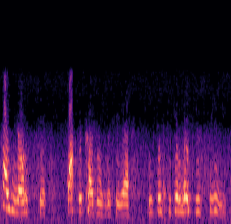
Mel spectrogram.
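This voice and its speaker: A woman's voice: fairly high pitch, normal speed, slight background noise, natural voice. An actress playing a grieving, fearful elderly grandmother in a dramatic, emotional 1940s radio drama style. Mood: tender, hopeful. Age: older. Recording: muffled old radio broadcast.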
